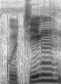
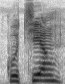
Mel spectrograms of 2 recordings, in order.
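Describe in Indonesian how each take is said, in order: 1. Kata ini berakhir dengan bunyi ing biasa. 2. Kata ini berakhir dengan bunyi iang. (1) "Kucing dibaca kuciang" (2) "dibaca kuciang"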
